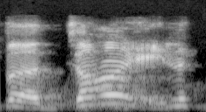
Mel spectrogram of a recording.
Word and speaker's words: Berdine: so I'm very very pleased to have Burdine from kicking Valentine okay Valentino fantastic pronounced it right yes sir just got the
